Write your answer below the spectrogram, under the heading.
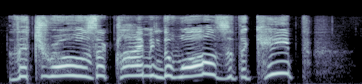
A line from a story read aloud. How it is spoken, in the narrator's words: Grisina shouted from the entrance to the great hall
